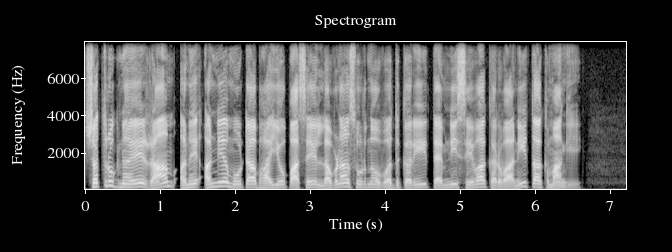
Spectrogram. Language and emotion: Gujarati, neutral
